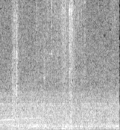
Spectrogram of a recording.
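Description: Steady low road and engine noise of a moving car, heard inside the cabin, with a couple of faint ticks.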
